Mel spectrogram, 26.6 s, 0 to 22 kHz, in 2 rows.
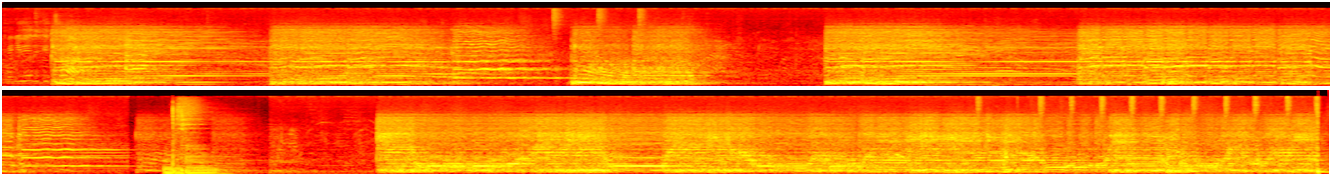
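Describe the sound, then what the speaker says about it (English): Live rock guitar at the 1995 Rock and Roll Hall of Fame induction jam, loud distorted chords and riffs with band and crowd noise, broken by short pauses. "Can you hear the guitar?"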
